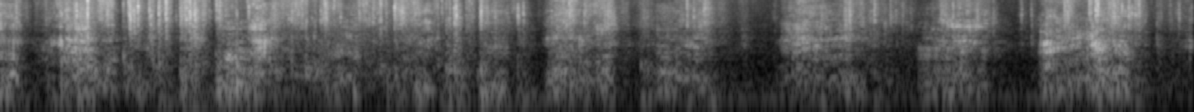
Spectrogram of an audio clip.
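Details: Two dogs play-fighting and wrestling on a deck, with rough, noisy growls and scuffling bursts, a few brief higher yelps, and short quiet gaps between tussles.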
